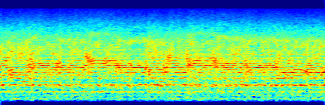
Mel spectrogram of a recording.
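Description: Ambient music intro: a steady, hazy drone of several sustained tones over a hiss-like wash, with no drums or bass.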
